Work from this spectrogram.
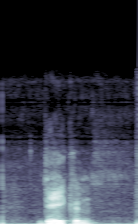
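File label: "deken", Dutch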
